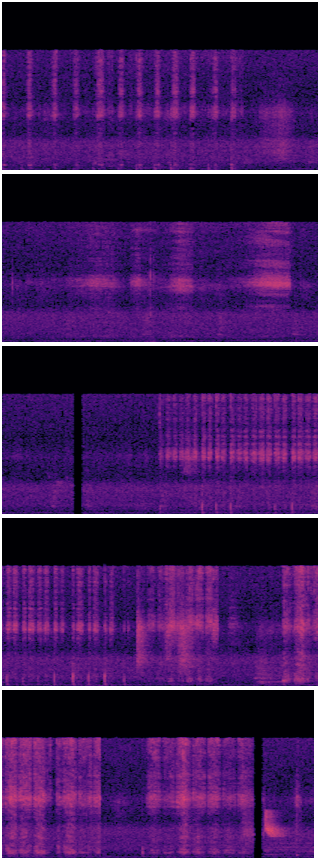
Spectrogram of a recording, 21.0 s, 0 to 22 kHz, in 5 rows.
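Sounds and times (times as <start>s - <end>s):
pencil scratching on paper: 0.0s - 3.2s, 10.6s - 15.6s, 16.4s - 20.2s.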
